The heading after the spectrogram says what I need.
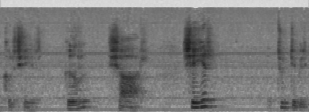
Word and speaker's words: Kırşehir: Çünkü Kırşehir'in Osmanlıca'da yazılışı kefle değil, yani normal k ile değil, gafla yazılmakta. Gı diye okunur bizim orada Kırşehir.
